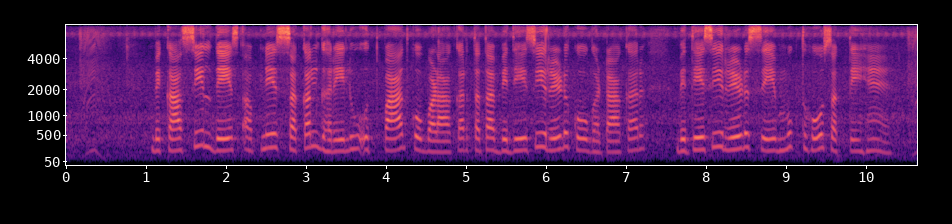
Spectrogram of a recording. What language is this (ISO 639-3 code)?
hin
